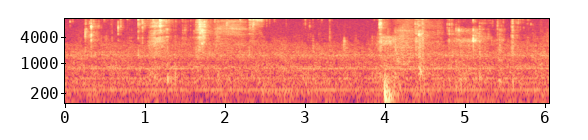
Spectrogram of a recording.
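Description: Near silence with faint chewing of noodles and a few soft clicks, one a little louder about four seconds in.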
